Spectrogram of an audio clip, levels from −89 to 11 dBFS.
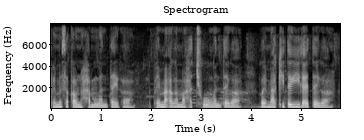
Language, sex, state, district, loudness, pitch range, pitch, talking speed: Wancho, female, Arunachal Pradesh, Longding, -18 LUFS, 180-210 Hz, 190 Hz, 175 wpm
